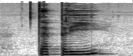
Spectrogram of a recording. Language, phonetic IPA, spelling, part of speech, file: Czech, [ˈtɛpliː], teplý, adjective, Cs-teplý.ogg
- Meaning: 1. warm 2. homosexual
